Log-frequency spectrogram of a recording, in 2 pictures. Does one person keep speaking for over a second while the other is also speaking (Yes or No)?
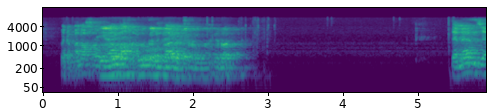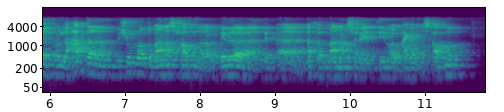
Yes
